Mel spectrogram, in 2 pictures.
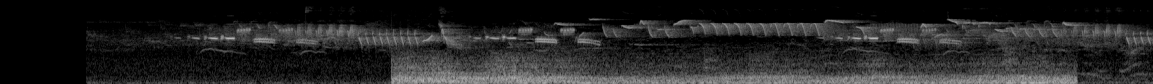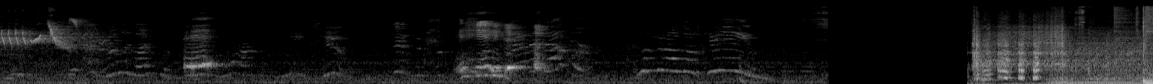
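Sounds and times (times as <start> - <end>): birds singing: 0.9 - 12.8
low rushing noise: 3.9 - 10.8.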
